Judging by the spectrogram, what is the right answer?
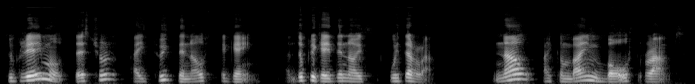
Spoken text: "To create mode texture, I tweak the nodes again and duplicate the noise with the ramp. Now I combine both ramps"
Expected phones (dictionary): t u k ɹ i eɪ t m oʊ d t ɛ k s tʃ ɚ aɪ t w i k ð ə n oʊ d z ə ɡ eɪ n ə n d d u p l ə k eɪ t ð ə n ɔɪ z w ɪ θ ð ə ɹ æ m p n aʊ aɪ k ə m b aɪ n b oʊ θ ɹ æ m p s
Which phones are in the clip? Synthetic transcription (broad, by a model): t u k ɹ i eɪ t m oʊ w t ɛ s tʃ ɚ aɪ t w i k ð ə n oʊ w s ə ɡ eɪ n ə n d d u p l ə k eɪ t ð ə n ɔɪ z w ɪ ð ə ɹ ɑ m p n aʊ aɪ k ə m b aɪ n b oʊ θ ɹ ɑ m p s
